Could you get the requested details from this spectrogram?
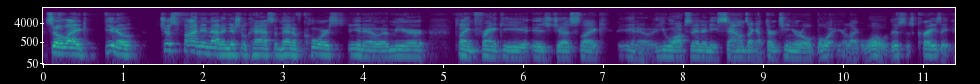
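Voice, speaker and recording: A New York man who produces audiobooks chats casually on a panel, telling stories by acting out bits of dialogue. His voice is lowish, his pace moderate, and he hardly pauses.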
